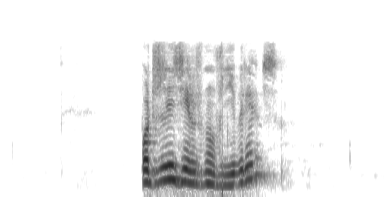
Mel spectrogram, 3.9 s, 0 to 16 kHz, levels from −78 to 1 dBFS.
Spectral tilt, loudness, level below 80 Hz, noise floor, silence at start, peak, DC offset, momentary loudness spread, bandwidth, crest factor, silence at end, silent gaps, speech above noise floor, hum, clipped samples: -5.5 dB/octave; -21 LUFS; -60 dBFS; -80 dBFS; 1.45 s; -4 dBFS; under 0.1%; 13 LU; 8 kHz; 22 dB; 1.1 s; none; 60 dB; none; under 0.1%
